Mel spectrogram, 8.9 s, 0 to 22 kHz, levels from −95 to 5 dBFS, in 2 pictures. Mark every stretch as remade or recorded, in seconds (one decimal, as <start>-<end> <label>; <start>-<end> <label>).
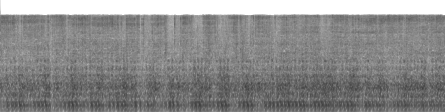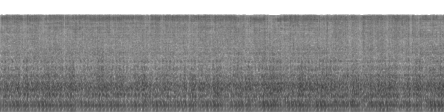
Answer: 0.0-7.8 recorded; 7.8-8.5 remade; 8.5-8.9 recorded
